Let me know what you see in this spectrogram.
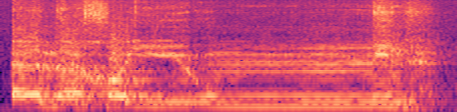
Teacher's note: Reparem que tem o alif, mas eu não pronuncio o alif, porque eu estou juntando.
